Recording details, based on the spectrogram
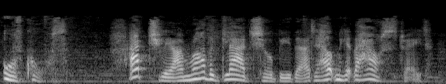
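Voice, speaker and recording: An actress playing a chatty, bossy but good-natured middle-class English woman in a radio drama, with an animated manner. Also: medium pitch, moderate pace, soft background music, lightly acted. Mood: chatty, curious.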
